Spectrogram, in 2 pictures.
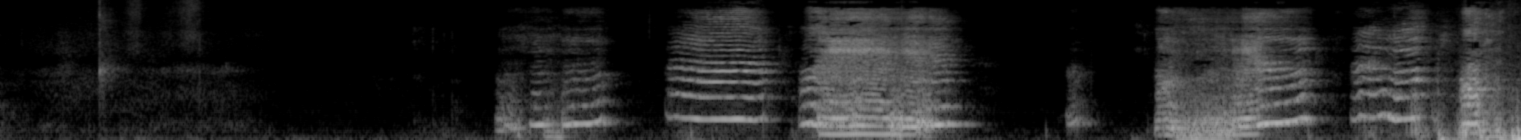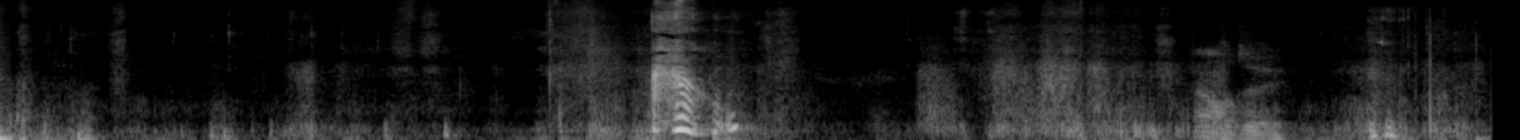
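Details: A vocal Staffordshire Bull Terrier makes squeaky, wheezing, rumbling noises in bursts, like a whoopee cushion, while playing.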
